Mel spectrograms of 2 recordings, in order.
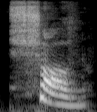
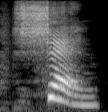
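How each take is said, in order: First: The ending has a long open 'shawn' vowel. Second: The ending has a short weak 'shun' vowel. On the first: The speaker calls it wrong. "that is a very wrong way to read those words" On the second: The speaker calls it right. "you read it as Shen"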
